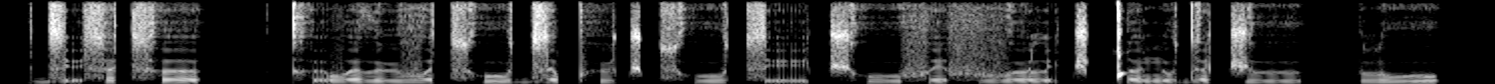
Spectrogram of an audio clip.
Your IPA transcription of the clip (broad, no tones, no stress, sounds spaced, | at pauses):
d͡z ḛ s ə t͡sʰ ə | kʰ ə̰ β ə ð ʉ v ə t͡sʰ u d͡z ə pʰ ʉ t͡ʃ t͡sʰ u t͡s ḛ t͡ʃʰ u f e f v ɵ l ḛ t͡ʃ ǃ ə n u d ɜ t͡ʃ ɯ | l u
